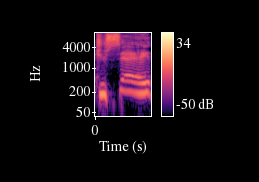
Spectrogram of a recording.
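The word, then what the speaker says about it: Jousset: John's probably going to kill me with that pronunciation. Jusset.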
